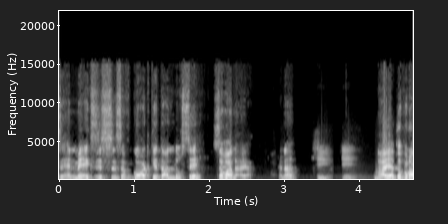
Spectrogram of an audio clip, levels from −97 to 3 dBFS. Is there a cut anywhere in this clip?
yes; 1 cut; at 3.7 s

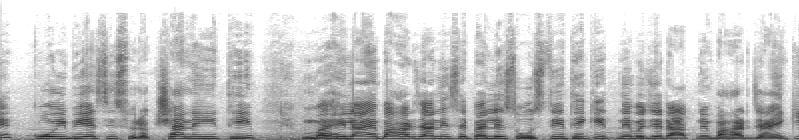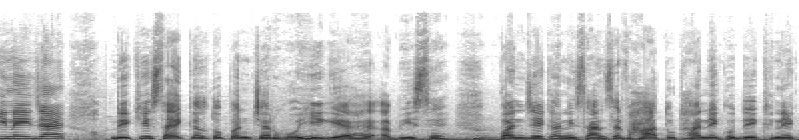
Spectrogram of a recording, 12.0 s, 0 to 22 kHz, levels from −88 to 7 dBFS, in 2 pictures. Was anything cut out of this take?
yes; 1 cut; at 6.6 s

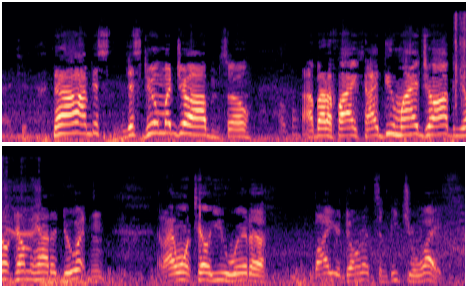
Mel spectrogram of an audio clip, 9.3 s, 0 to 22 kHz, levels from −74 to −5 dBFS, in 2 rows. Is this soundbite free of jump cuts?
yes; 0 cuts

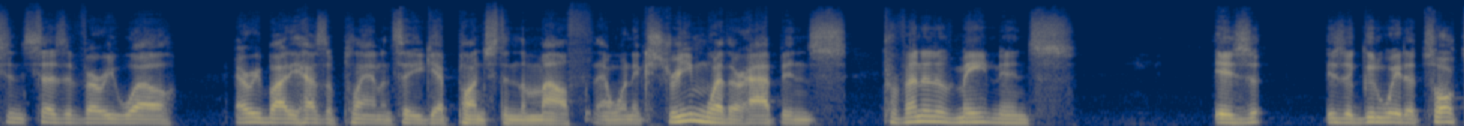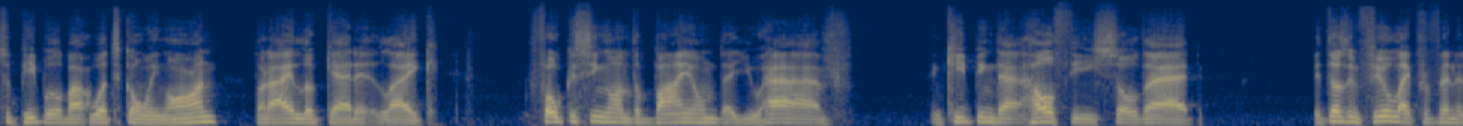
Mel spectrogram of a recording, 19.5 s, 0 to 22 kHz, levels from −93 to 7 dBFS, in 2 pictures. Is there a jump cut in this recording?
yes; 3 cuts; at 5.9 s, 10.3 s, 18.5 s

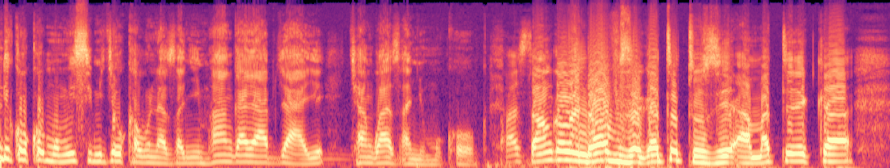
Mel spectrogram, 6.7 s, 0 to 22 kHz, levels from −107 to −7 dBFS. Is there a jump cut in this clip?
yes; 1 cut; at 3.8 s

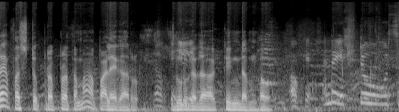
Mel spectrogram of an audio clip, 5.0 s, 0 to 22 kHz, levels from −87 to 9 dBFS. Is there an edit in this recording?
no; 0 cuts

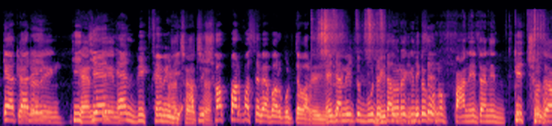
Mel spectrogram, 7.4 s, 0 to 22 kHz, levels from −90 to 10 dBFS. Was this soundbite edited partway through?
yes; 1 cut; at 4.1 s

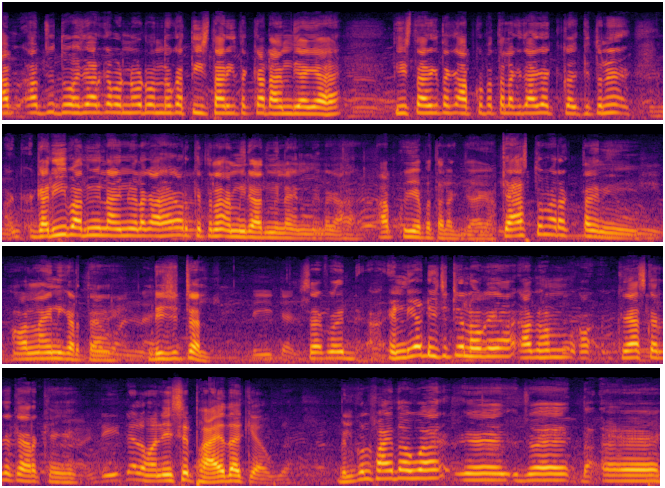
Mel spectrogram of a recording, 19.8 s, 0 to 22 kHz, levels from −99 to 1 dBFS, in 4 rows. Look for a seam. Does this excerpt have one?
no; 0 cuts

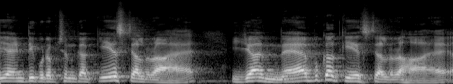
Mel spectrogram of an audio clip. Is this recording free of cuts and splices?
yes; 0 cuts

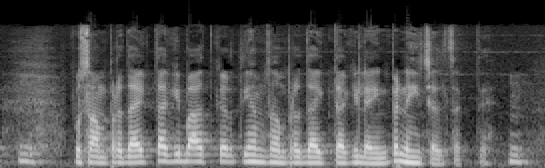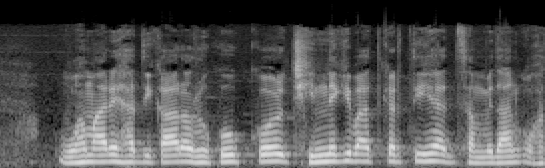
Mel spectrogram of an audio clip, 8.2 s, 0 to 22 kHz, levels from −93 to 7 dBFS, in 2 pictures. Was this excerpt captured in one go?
yes; 0 cuts

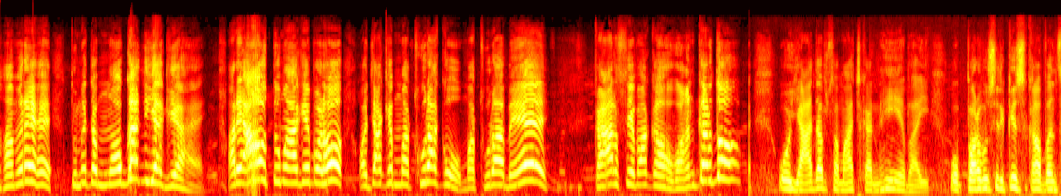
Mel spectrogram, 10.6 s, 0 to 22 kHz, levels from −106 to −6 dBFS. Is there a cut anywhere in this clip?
yes; 2 cuts; at 2.2 s, 7.5 s

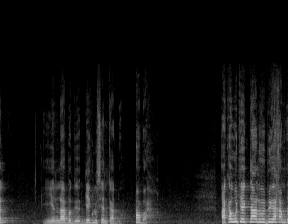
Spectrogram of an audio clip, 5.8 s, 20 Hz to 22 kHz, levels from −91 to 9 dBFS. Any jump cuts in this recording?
yes; 1 cut; at 2.7 s

